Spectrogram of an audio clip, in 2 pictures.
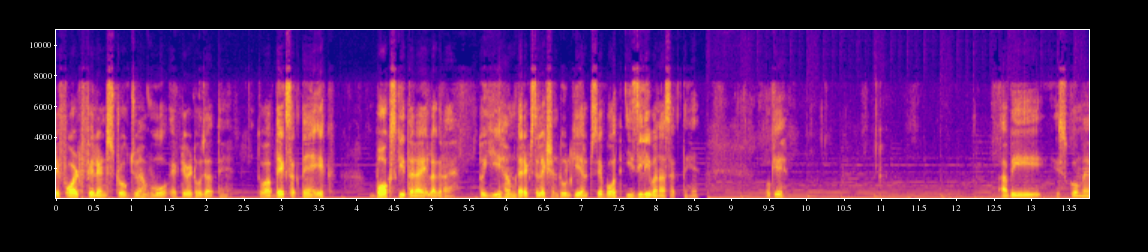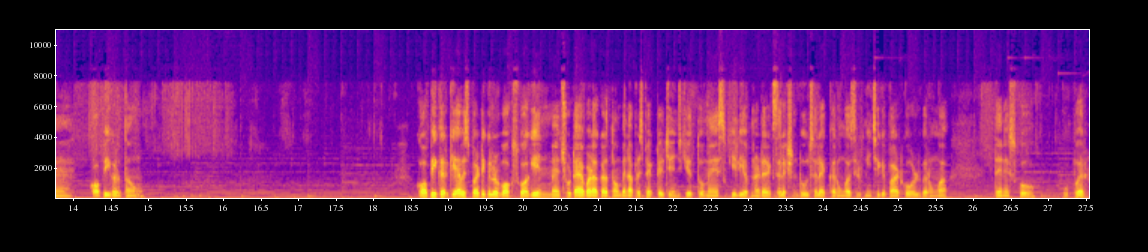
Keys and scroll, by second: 25.9 a.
